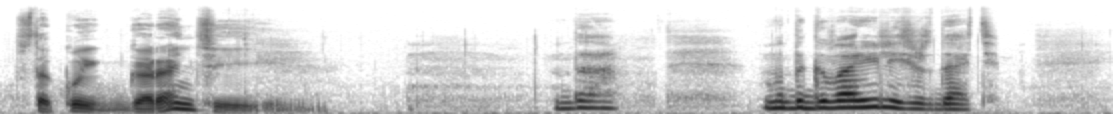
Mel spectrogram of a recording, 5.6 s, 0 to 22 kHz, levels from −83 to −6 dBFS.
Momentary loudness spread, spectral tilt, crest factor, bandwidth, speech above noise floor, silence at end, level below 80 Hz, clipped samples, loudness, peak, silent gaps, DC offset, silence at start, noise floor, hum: 22 LU; -5.5 dB/octave; 18 dB; 16.5 kHz; 29 dB; 0.6 s; -54 dBFS; under 0.1%; -20 LUFS; -4 dBFS; none; under 0.1%; 0.1 s; -49 dBFS; none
